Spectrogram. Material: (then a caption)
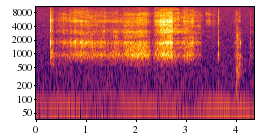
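Metal. Long nails scratch and tap along the printed white-and-purple label of a tall, cylindrical, hollow, pressurized metal aerosol shaving cream can with a white plastic cap, held in the hands. The result is a steady, bright, rasping scrape with a ringing tone near 1.8 kHz, swelling louder around the middle and broken by a few sharp, clicking taps near the end, all over a faint low hum.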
